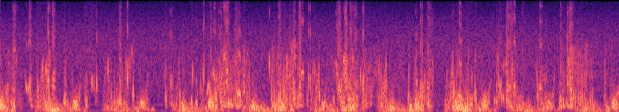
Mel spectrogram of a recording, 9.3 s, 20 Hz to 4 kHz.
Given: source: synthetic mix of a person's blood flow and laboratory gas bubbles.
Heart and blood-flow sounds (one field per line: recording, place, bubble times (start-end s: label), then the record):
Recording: Doppler ultrasound of blood flow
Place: precordium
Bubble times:
0.10-0.34 s: bubbles
0.36-0.85 s: bubbles
0.94-1.05 s: bubbles
1.24-1.49 s: bubbles
1.56-2.02 s: bubbles
2.46-2.62 s: bubbles
2.83-3.76 s: bubbles
4.00-4.75 s: bubbles
4.98-5.85 s: bubbles
6.22-6.52 s: bubbles
6.75-7.17 s: bubbles
7.39-7.76 s: bubbles
7.81-7.88 s: bubbles
8.03-8.21 s: bubbles
8.37-8.92 s: bubbles
From the record:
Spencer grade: 3 (all of the cardiac periods contain showers or single bubble signals, but not dominating or overriding the cardiac motion signals)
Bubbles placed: only in the low amplitude regions of the cardiac cycle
